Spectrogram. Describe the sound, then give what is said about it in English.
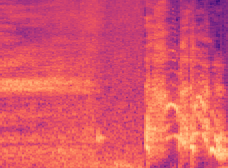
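A quick burst of coughing, a couple of rough, throaty hacks following a short quiet stretch with a faint tonal hum. “coughing or clearing my throat.”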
